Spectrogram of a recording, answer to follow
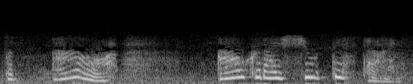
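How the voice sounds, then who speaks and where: Slow-spoken troubled woman in old radio drama. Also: high voice, big pitch swings, full character voice. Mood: amazed, relieved. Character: troubled woman, weary, searching, newly relieved of torment. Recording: muffled, faintly noisy old radio broadcast.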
